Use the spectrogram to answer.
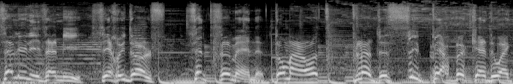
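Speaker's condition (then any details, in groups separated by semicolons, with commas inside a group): No condition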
